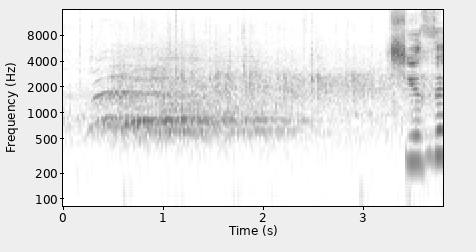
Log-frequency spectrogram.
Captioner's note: audience applauding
